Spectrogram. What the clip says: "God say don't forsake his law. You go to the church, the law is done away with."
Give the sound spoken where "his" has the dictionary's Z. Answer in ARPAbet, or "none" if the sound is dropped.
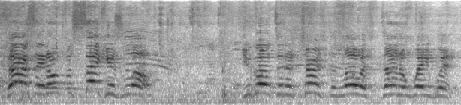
Z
